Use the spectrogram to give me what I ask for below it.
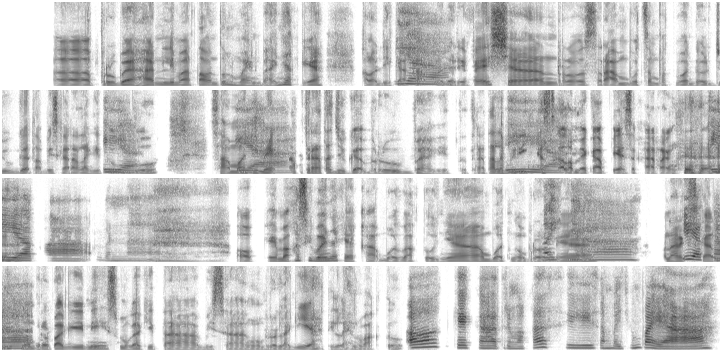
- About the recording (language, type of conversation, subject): Indonesian, podcast, Apa perbedaan gaya kamu hari ini dibandingkan lima tahun lalu?
- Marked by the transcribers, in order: other background noise; laugh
